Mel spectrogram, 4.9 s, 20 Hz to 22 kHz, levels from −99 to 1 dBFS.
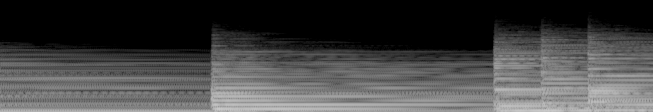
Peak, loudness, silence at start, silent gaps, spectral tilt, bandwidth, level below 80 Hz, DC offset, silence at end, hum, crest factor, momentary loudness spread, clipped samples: -12 dBFS; -28 LUFS; 0 s; none; -9 dB/octave; 6.6 kHz; -34 dBFS; under 0.1%; 0 s; none; 14 dB; 13 LU; under 0.1%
